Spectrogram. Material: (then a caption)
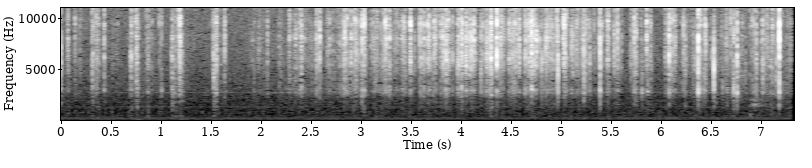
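Sequins. Long black nails scratch and pinch at the rows of a flat silver sequin fabric. The result is a quiet, dense stream of bright, crinkly clicks and scratchy rustles that grows busier partway through, over a faint steady low hum.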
